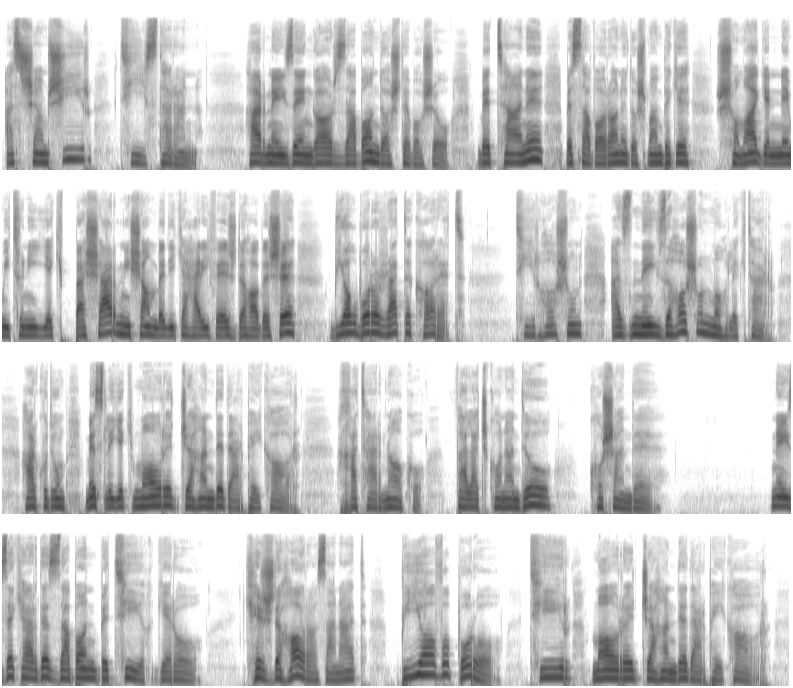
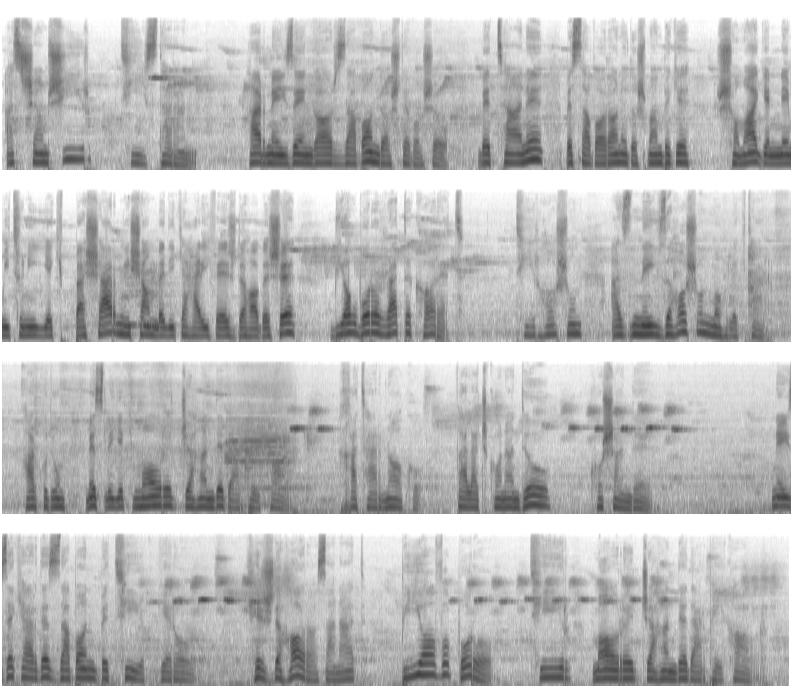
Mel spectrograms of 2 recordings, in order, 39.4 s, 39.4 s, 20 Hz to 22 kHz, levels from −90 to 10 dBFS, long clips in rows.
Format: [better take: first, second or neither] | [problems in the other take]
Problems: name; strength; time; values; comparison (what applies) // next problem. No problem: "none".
first | animal sounds; loud; throughout; 7 dB below the speech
